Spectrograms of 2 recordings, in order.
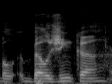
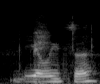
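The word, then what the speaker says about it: Bjelica: I mean, do you really want Beljinka, or however you pronounce his name? Bielitsa. Bielitsa? Dude, that is so weird. It's so weird sounding. It sounds nothing like how it's spelled.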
